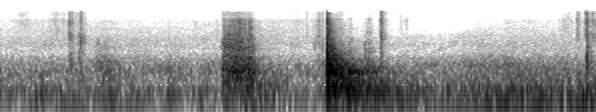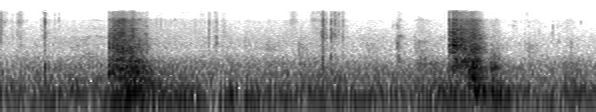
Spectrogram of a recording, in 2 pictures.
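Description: Shovel scraping manure along the floor of a livestock trailer, four separate strokes a few seconds apart, one of them opening with a sharp knock of the blade about three seconds in.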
